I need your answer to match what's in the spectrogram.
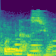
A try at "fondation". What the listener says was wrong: Fondation. No, not Fondation. No, you're saying funda.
